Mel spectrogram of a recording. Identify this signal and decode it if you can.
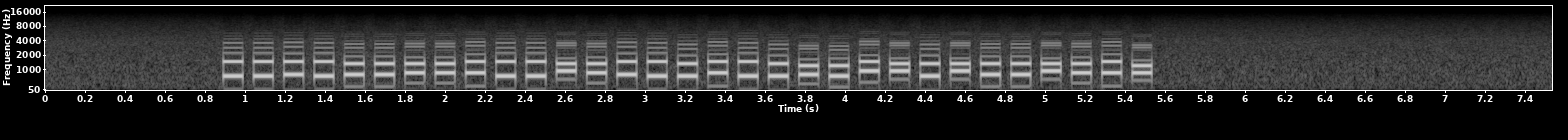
DTMF, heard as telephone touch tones, dialled by machine, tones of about 100 ms. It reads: 336355889330863293241#020550897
